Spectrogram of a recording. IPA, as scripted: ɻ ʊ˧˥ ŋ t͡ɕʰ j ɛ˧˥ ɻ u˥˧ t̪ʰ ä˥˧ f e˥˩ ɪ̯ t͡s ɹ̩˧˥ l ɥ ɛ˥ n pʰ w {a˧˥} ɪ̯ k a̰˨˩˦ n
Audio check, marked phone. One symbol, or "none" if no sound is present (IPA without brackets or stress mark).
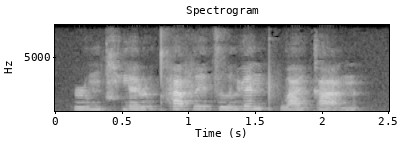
a˧˥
